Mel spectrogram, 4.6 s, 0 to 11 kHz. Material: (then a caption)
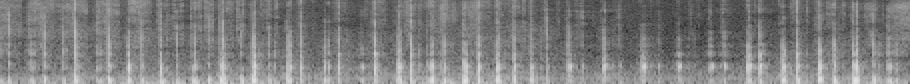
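Cardboard. Long nails and fingertips scratch and tap the cover of a red hardcover notebook held close in front of a microphone. Around 36 quick, dull taps come in a steady rapid patter, mostly low and thumpy with very little high-end sizzle, and each one stops almost at once.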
